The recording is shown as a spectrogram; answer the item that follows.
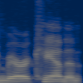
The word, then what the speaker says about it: Americanon: The book is Americanon. Am I pronouncing that right?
